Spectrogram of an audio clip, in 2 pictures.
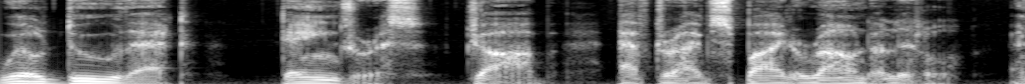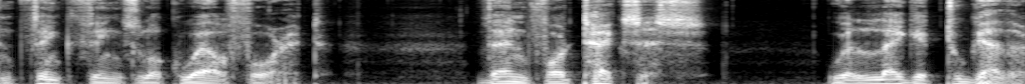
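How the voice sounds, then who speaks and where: In a put-on character voice, a man speaks raspily at a very deep, low pitch with fairly even intonation, a fairly slow pace and long, frequent pauses, in a very clean recording with a silent background. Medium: read story. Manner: gruff, scornful.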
